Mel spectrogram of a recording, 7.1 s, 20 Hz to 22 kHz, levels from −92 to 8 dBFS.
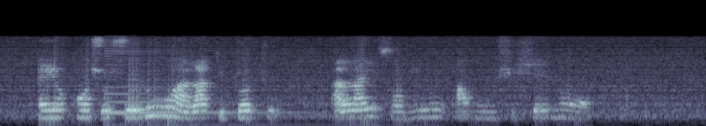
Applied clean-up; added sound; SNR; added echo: none; Acoustic guitar; 14 dB; reverberation time 0.2 s.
